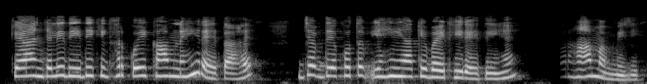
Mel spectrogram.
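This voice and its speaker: A woman's voice: very high voice, fairly bright tone. A woman voicing a quarrelsome, stingy young daughter-in-law in a cartoon family story, sarcastic and scolding.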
